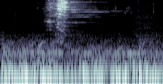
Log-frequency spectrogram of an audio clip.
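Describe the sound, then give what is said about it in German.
A single drop of blood runs down a finger and falls into a small vial with a brief, bright, high-pitched plink, quick, over a faint low background hum. “Und ein Tropfen Blut läuft an deinem Finger entlang und genau in eine Firole hinein.”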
